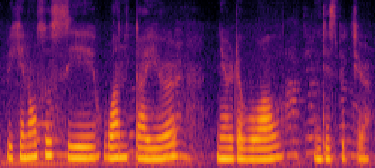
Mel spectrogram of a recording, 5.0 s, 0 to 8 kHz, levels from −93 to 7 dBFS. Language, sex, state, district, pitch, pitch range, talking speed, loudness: English, female, Nagaland, Kohima, 195 Hz, 185-210 Hz, 145 wpm, -15 LUFS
